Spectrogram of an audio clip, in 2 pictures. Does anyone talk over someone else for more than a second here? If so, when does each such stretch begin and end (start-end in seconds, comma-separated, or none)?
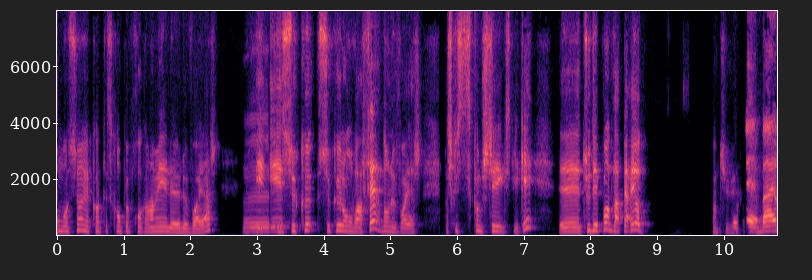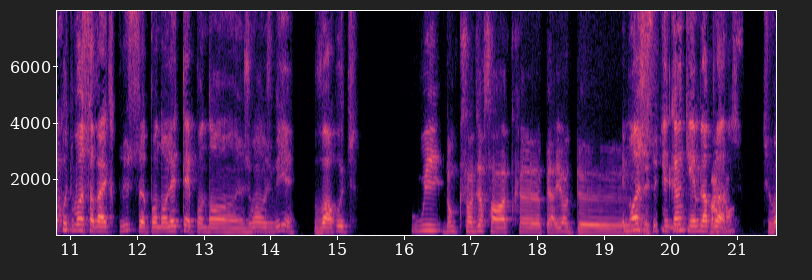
19.3-20.9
